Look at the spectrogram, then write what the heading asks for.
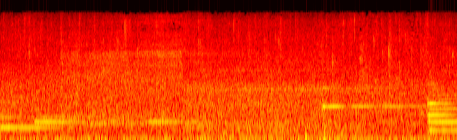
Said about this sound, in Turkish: Şimdi gece olmaya başladı. Hava karardı. Yağmur hala yağıyor muhteşemliğiyle.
